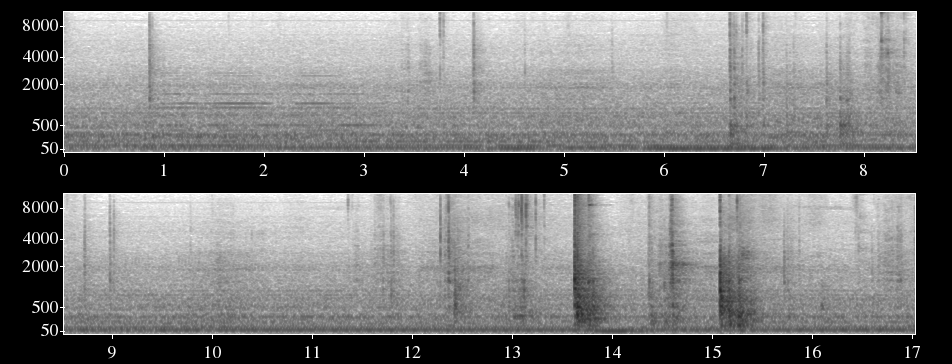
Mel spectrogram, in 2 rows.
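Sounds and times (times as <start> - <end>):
low steady hum: 0.0 - 17.0
small wire parts clicking: 3.4 - 4.8, 6.6 - 10.6, 11.3 - 17.0.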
